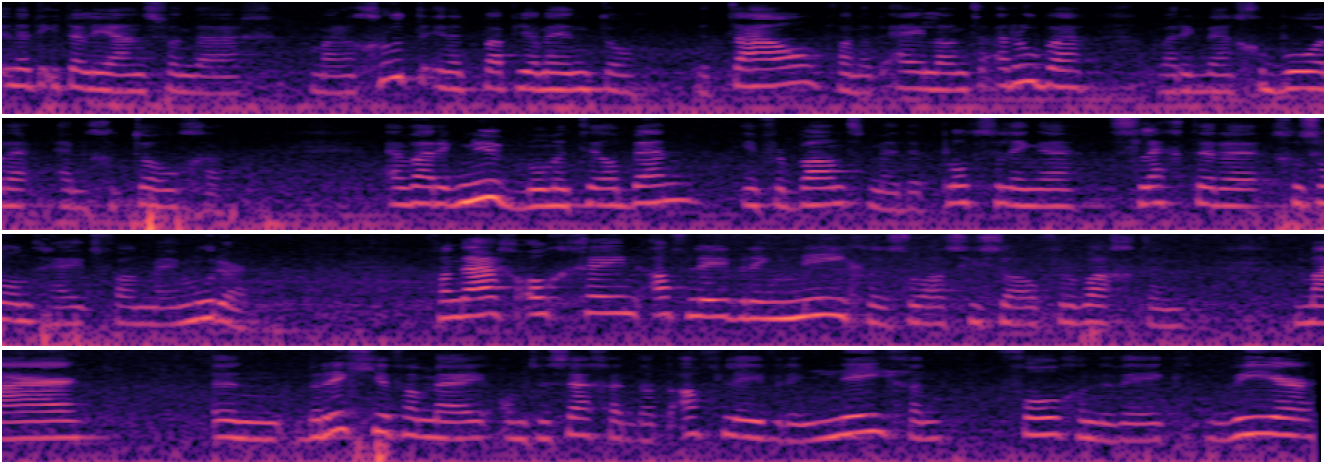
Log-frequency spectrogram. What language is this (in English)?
Dutch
